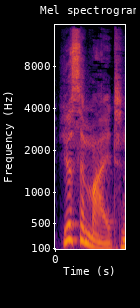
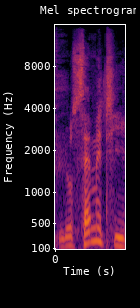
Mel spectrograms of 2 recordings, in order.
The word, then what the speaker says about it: Yosemite: Yosemite, ne? Habe ich das richtig gesagt? – Yosemite, dachte ich. – Oh, ja, ja, ja. Das ist schon wieder falsch gemacht. Yosemite.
